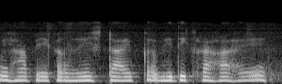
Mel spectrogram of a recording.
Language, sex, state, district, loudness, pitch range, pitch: Hindi, female, Uttar Pradesh, Jyotiba Phule Nagar, -15 LUFS, 180-190 Hz, 185 Hz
